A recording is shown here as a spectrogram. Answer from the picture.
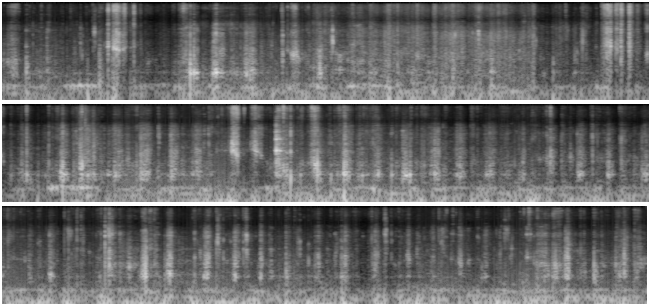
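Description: Close-miked eating sounds: crisp kerupuk crackers bitten and crunched, and mouthfuls of fried instant noodles chewed, in a continual run of sharp crunches.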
